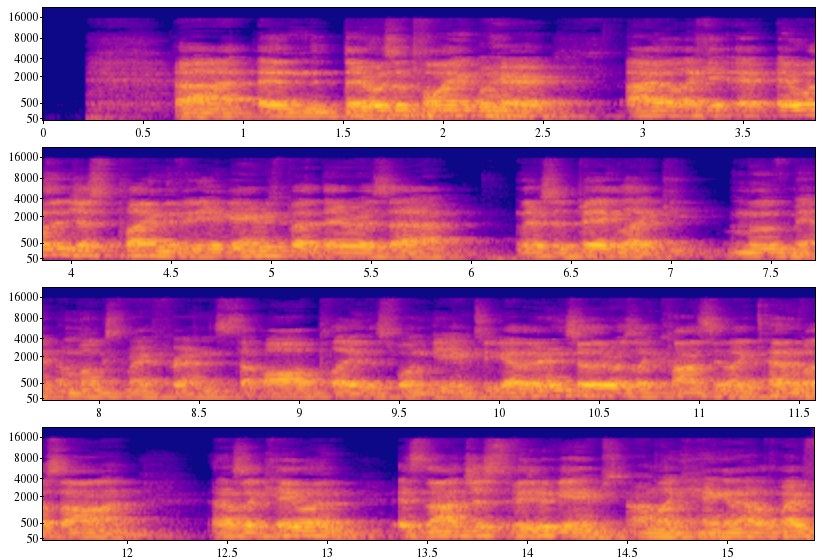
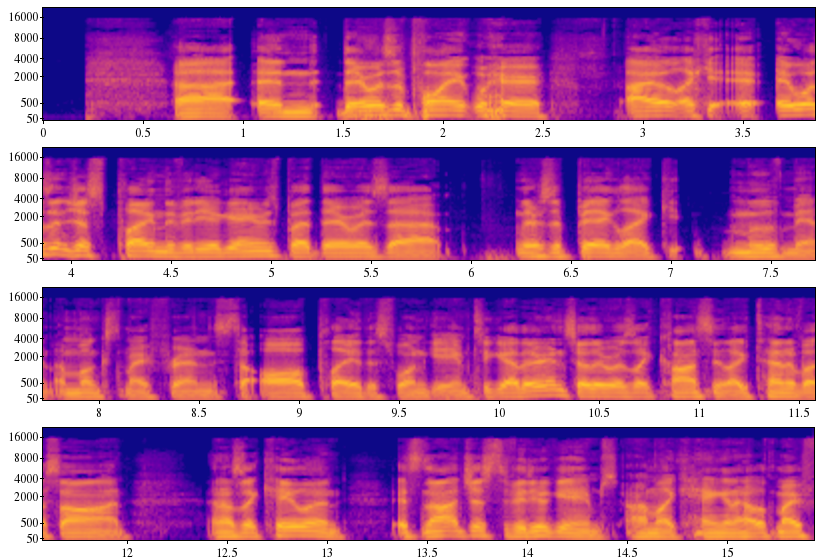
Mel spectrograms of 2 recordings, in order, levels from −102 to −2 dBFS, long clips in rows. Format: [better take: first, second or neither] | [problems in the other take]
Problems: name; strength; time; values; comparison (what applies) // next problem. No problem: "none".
second | off-mic speech; far // room echo; slight; dies away in 0.4 s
